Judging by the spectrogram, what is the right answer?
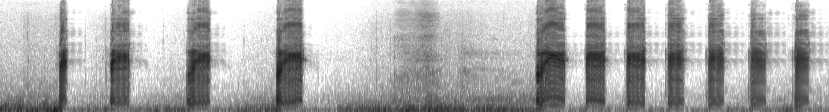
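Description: Mouth-blown duck call giving mallard-hen quacks: four separate quacks, then a quick run of about seven quacks at about three a second.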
